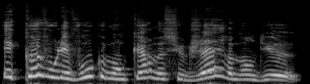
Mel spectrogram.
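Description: Woman doing a melancholy young princess, gentle but firm, slow, lively pitch, audiobook. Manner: soft, sad firmness. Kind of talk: audiobook reading.

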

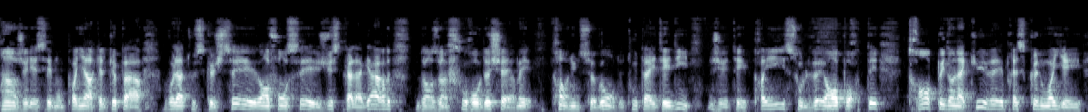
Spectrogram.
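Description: A man's voice: medium pitch, unhurried, close to an everyday voice. A man reading aloud, voicing a boastful swearing young male courtier who has been dyed blue. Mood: agitated. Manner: blustering, swears oaths. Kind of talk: audiobook reading.

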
